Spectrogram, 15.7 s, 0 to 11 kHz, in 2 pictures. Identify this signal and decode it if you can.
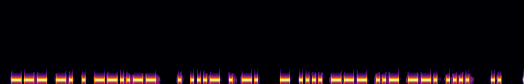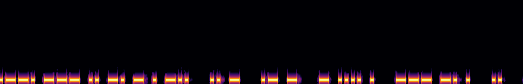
Morse code, heard as a keyed tone, about 25 wpm, 600 Hz. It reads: ONE, EVEN THOUGH I POINTED IT AT THE ONE I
